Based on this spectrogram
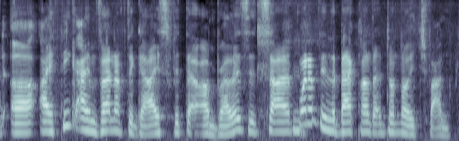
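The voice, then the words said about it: Imitates another person's voice. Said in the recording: “My impersonation is perfect.”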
